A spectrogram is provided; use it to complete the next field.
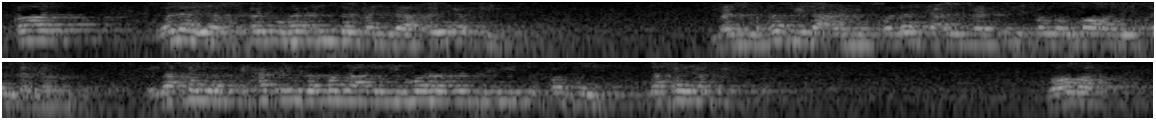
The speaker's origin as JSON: {"language": "Arabic", "country": "Tunisia", "said": "يقول من عندنا في تونس"}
